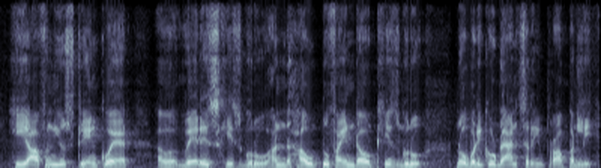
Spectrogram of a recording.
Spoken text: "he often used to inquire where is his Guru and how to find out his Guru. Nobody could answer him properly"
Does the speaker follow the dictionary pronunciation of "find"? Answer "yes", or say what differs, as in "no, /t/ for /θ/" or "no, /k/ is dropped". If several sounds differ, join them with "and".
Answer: yes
